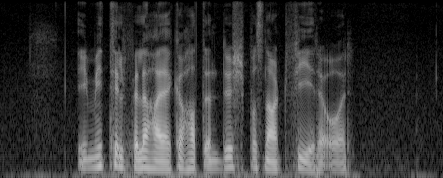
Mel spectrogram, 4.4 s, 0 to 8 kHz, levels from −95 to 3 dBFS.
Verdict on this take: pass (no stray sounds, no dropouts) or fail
pass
